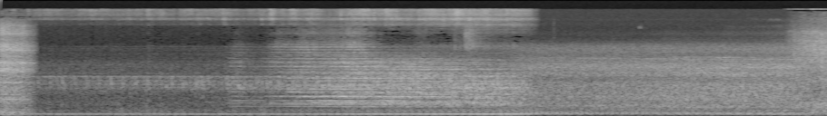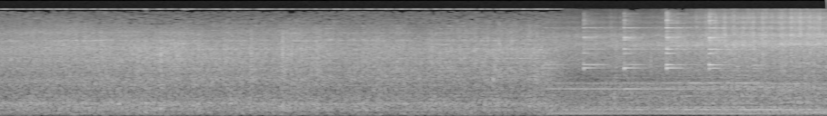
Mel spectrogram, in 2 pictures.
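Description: A diesel locomotive engine rumbles and drones as a train passes.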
